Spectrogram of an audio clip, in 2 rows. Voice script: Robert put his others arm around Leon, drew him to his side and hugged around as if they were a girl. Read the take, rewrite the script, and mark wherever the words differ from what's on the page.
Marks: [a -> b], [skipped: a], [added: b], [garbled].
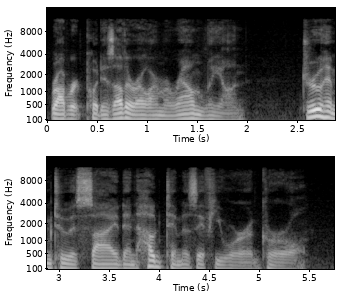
Robert put his [others -> other] arm around Leon, drew him to his side and hugged [around -> him] as if [they -> he] were a girl.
